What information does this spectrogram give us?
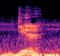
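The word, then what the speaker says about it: гэр: yurts, or as they're known, how do you pronounce it? Gire? Gire? Gire. Gire.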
